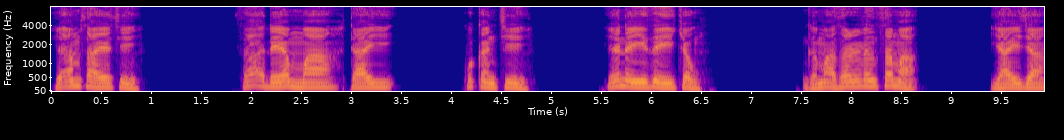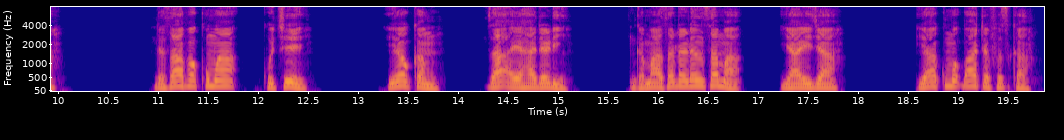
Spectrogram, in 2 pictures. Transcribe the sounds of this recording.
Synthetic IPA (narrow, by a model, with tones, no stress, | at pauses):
jaː˦ʔa˦msaː˨jaː˦t͡ʃeː˦˨ | saː˦ʔa˨da˨jɐ˦˨mːaː˦ta˦ji˦ | kʷʊ˦kɐ˨nt͡ʃeː˦˨ | jɐ˦naː˨ji˦za˦˨ji˦kʲa˦˨w | ɡɐ˨maː˦˨s̬ɐ˦ɽɐ˦ɽɪ˦nsɐ˦ma˨ | jaː˦ji˦d͡ʒaː˦ | da˨s̬aː˦ɸa˦kʷʊ˦ma˦ | kʷu˨t͡ʃeː˦˨ | ja˦˨wkɐ˨m | zaː˦ʔa˨ji˦ɦa˦dɐ˦ɾiː˨ | ɡɐ˨maː˦˨sɐ˦ɽɐ˦ɽɪ˦nsɐ˦ma˨ | jaː˦ji˦d͡ʒaː˦ | jaː˦kʷʊ˦ma˦ɓaː˦ta˨ɸɪ˦s̬kaː˨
